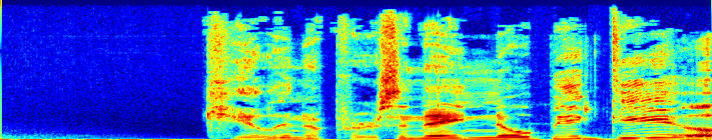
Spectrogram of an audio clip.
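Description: A young man speaks close by in a sly, menacing tone.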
